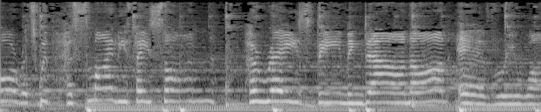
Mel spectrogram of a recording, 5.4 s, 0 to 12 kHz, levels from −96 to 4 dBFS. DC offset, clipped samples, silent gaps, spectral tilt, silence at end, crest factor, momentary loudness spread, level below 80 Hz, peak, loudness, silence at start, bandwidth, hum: under 0.1%; under 0.1%; none; -4.5 dB/octave; 0 s; 18 dB; 7 LU; -28 dBFS; -2 dBFS; -19 LUFS; 0 s; 11.5 kHz; none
